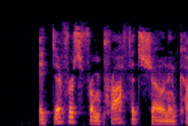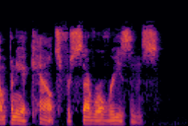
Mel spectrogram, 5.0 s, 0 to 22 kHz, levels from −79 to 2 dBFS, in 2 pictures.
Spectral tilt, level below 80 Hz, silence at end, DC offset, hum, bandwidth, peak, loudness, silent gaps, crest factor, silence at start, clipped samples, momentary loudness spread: -2 dB/octave; -56 dBFS; 0.4 s; under 0.1%; none; 11.5 kHz; -8 dBFS; -23 LUFS; none; 18 dB; 0.5 s; under 0.1%; 6 LU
